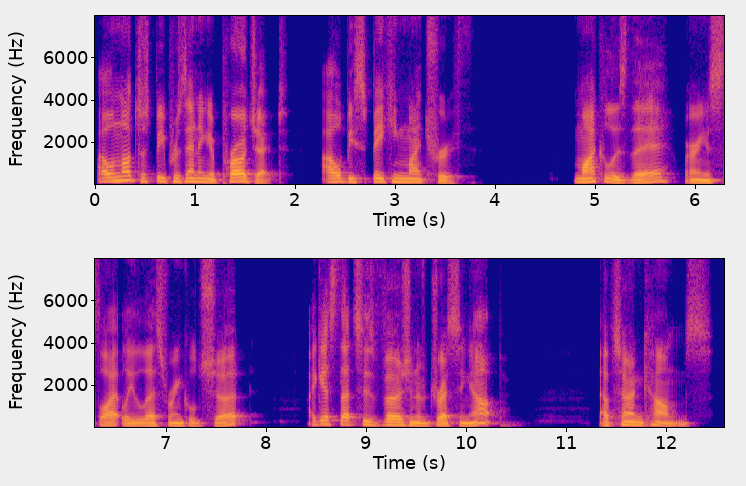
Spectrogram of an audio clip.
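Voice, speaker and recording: A man narrating an online story in a steady, scripted storytelling read. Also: medium pitch, unhurried.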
